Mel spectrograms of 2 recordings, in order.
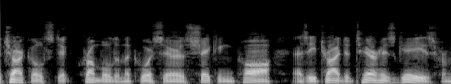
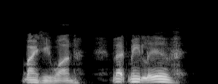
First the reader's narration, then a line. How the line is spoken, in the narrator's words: he whimpered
